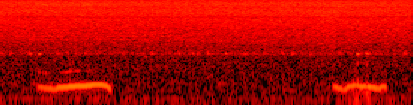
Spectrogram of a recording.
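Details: A sleeping domestic cat snoring, recorded up close: two low, steady droning tones, each about a second long, one breath about four seconds after the other, over a quiet background hiss.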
